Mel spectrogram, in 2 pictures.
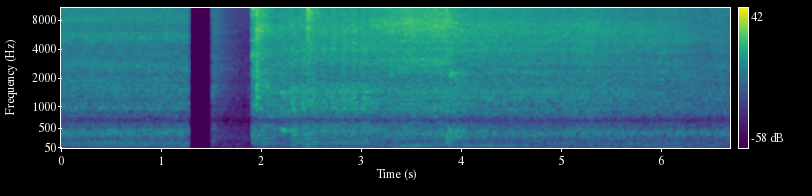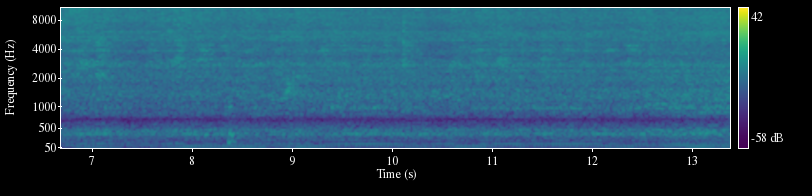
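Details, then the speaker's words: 1966 Ford F100 with the carb just worked on, after idle adjustment: a brief crank, it catches cleanly, then settles into a steady, even idle with no misses, knocks or hunting; normal start and idle. "so we finally got the idle right took a little research"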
